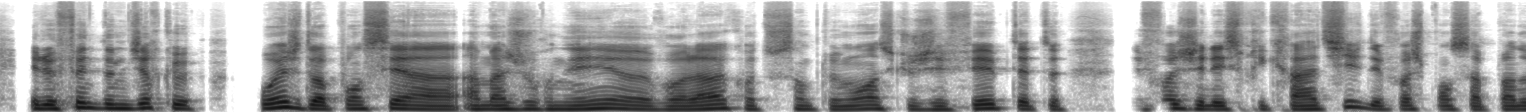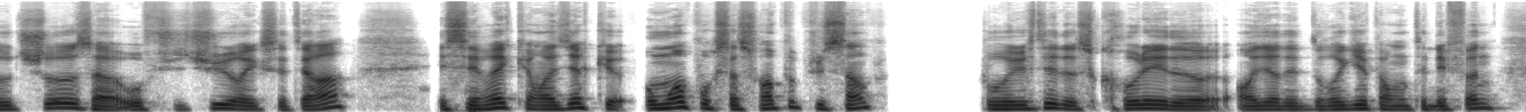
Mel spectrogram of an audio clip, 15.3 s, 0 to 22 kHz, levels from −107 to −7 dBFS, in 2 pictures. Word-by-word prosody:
et 140 Hz, -, +2 dB
le 135 Hz, -, +5 dB
fait 175 Hz, +6 st, +2 dB
de 150 Hz, -2 st, +1 dB
me 145 Hz, -, +3 dB
dire 160 Hz, +3 st, +1 dB
que, 140 Hz, -4 st, 0 dB, 0.3 s
ouais, 170 Hz, +5 st, +6 dB
je 165 Hz, -, 0 dB
dois 130 Hz, -4 st, +3 dB
penser 135 Hz, +1 st, +1 dB
à 120 Hz, -4 st, +3 dB
à 120 Hz, +2 st, -2 dB
ma 120 Hz, 0 st, +2 dB
journée, 125 Hz, +4 st, 0 dB
heu, 130 Hz, -4 st, +1 dB
voilà 115 Hz, +5 st, +2 dB
quoi 135 Hz, -5 st, -6 dB
tout -, -, -13 dB
simplement, 115 Hz, +1 st, -3 dB
à -, -, -1 dB
ce -, -, -8 dB
que 115 Hz, -, -9 dB
j'ai 110 Hz, 0 st, -3 dB
fait. 140 Hz, +7 st, +2 dB
Peut-être, 125 Hz, -5 st, -4 dB
heu, 110 Hz, -, -4 dB, 0.4 s
des 110 Hz, -, -14 dB
fois 150 Hz, +7 st, -2 dB
j'ai 130 Hz, -3 st, +1 dB
l'esprit 115 Hz, 0 st, -1 dB
créatif, 120 Hz, -, 0 dB
des 120 Hz, -, 0 dB
fois 120 Hz, +2 st, -4 dB
je 120 Hz, -, -5 dB
pense 115 Hz, -1 st, -4 dB
à -, -, 0 dB
plein 115 Hz, +3 st, -2 dB
d'autres 120 Hz, -1 st, -2 dB
choses 155 Hz, -3 st, 0 dB
à 105 Hz, -1 st, +2 dB
au 115 Hz, -, +1 dB
futur 120 Hz, +4 st, -2 dB
et 110 Hz, -, -1 dB
cetera 115 Hz, -, 0 dB, 0.4 s
et -, -, -1 dB
c'est 125 Hz, -, +2 dB
vrai 155 Hz, +6 st, +5 dB
qu'on 140 Hz, -6 st, -3 dB
va 120 Hz, -, +4 dB
dire 160 Hz, +5 st, +1 dB
qu'au 135 Hz, -2 st, -2 dB
moins 160 Hz, +5 st, +5 dB
pour 145 Hz, -4 st, -2 dB
que -, -, -2 dB
ça 125 Hz, -, +2 dB
soit 140 Hz, +5 st, +1 dB
un -, -, -1 dB
peu 190 Hz, -, -5 dB
plus 150 Hz, -4 st, -6 dB
simple, 140 Hz, +8 st, 0 dB, 0.5 s
pour 125 Hz, -1 st, +1 dB
éviter 130 Hz, +5 st, +1 dB
de 125 Hz, -, 0 dB
scroller, 135 Hz, +3 st, +1 dB
de 110 Hz, -2 st, +1 dB
on -, -, 0 dB
va 110 Hz, -, +1 dB
dire 120 Hz, -, +2 dB
d'être 110 Hz, -2 st, -3 dB
drogué 125 Hz, +4 st, 0 dB
par 125 Hz, -2 st, -2 dB
mon 115 Hz, -, -2 dB
téléphone. 115 Hz, +6 st, -2 dB
125 Hz, 290 wpm, -23 LUFS, 115-145 Hz, 0.5 s, ouais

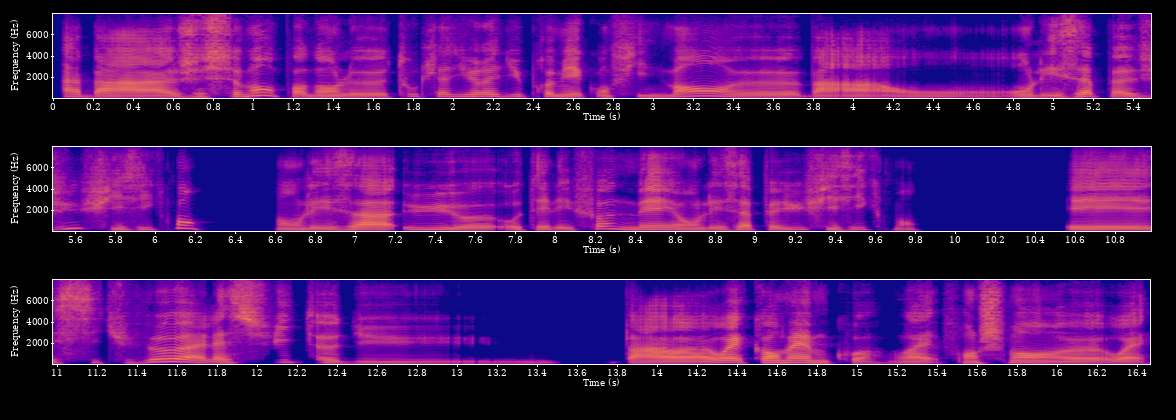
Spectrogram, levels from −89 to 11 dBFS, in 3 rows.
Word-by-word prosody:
Ah 170 Hz, -1 st, +1 dB
bah, 145 Hz, -2 st, +4 dB
justement, 180 Hz, -, +3 dB
pendant 155 Hz, -6 st, -1 dB
le 145 Hz, -1 st, -4 dB
toute 190 Hz, +6 st, -9 dB
la 185 Hz, -, -3 dB
durée 180 Hz, +1 st, -1 dB
du 170 Hz, -1 st, -9 dB
1er 165 Hz, 0 st, 0 dB
confinement, 170 Hz, +9 st, 0 dB
heu, 135 Hz, -3 st, -4 dB
bah -, -, 0 dB
on 65 Hz, -1 st, -10 dB
on 160 Hz, -, -2 dB
les 145 Hz, +3 st, -1 dB
a 180 Hz, -, +4 dB
pas 150 Hz, -1 st, -1 dB
vus 205 Hz, -, -5 dB
physiquement. 165 Hz, -, -4 dB, 0.3 s
On 140 Hz, -, -7 dB
les 140 Hz, +2 st, -4 dB
a 160 Hz, -1 st, +6 dB
eus, 190 Hz, -3 st, -4 dB
heu, 130 Hz, -2 st, -4 dB
au 145 Hz, -, -6 dB
téléphone 150 Hz, -, -5 dB
mais 175 Hz, 0 st, +3 dB
on -, -, -5 dB
les 140 Hz, +2 st, -4 dB
a 145 Hz, -, +1 dB
pas -, -, -7 dB
eus 185 Hz, +8 st, -6 dB
physiquement 165 Hz, +5 st, -6 dB, 0.7 s
et 150 Hz, -1 st, +2 dB
si 145 Hz, -, +3 dB
tu 155 Hz, -, -7 dB
veux, 240 Hz, -, +2 dB
à 230 Hz, -, +6 dB
la 150 Hz, 0 st, +1 dB
suite 195 Hz, +2 st, +1 dB
du 130 Hz, -2 st, -10 dB, 0.6 s
bah 140 Hz, 0 st, +3 dB
ouais, 195 Hz, -1 st, +7 dB
quand 180 Hz, 0 st, +4 dB
même 180 Hz, -4 st, +4 dB
quoi. 120 Hz, +2 st, -8 dB
Ouais, -, -, -2 dB
franchement, 160 Hz, +2 st, +1 dB
heu, 135 Hz, -1 st, -1 dB
ouais, -, -, -1 dB
150 Hz, 185 wpm, -24 LUFS, 140-180 Hz, 0.7 s, ouais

